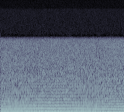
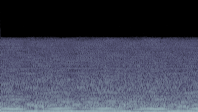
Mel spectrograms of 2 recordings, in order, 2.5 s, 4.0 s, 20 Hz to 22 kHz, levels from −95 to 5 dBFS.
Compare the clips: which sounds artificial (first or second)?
second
